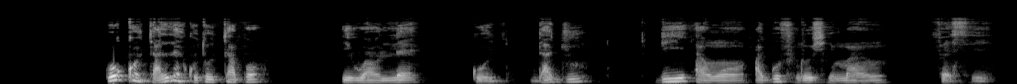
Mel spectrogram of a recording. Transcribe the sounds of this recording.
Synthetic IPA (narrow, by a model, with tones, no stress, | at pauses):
o˦kɔ˦˨d͡ʒa˨˦lɛ˦˨ko˨˦to˦d͡ʒa˦bɔ˦ | i˧wa˧o˧lɛ˧ | ko˨ | da˨˦d͡ʒu˦ | bi˦a˦˨w̃ɔ̃˧a˧ɡ͡bo˦fĩ˨ɾo˨˦ʃe˧mãː˦˨n˦ | fɛ˦˨si˨˦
